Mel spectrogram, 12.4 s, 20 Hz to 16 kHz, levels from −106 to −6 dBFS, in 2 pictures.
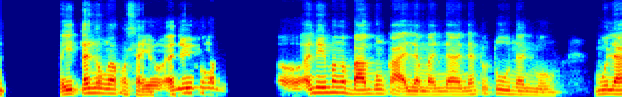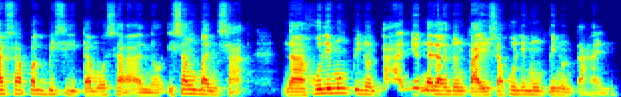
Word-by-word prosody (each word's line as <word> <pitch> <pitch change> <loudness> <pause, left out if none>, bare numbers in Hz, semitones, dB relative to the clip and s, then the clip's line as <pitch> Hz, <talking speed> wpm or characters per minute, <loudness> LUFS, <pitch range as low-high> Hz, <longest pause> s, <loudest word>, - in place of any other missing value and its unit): Ayon, - - -3 0.6
may 155 +3 +4
tanong 175 -1 +5
ako 165 -4 +3
sa'yo, 120 -3 0
ano - - +3
'yong 190 +1 +2
mga 195 -1 -1 0.7
oo, - - -1
ano - - +3
'yong 200 +1 +5
mga 205 - +3
bagong 155 +2 +5
kaalaman 130 -2 +2
na, 125 -1 +2
natutunan 140 0 -3
mo, 110 -1 -9 0.3
mula 150 0 +4
sa 150 0 -3
pagbisita 140 -3 -4
mo 125 0 -6
sa 125 - -4
ano, 105 -2 -6
isang 160 +5 -1
bansa, 125 -3 -4 0.3
na 120 -1 +1
huli 165 +9 +2
mong 185 0 -2
pinuntahan? 140 -3 -6
'Yon 125 - -4
na 145 - +4
lang, 140 -2 +2
do'n 135 0 -4
tayo 120 0 +2
sa 125 0 -5
huli 140 -1 -5
mong 135 -1 -4
pinuntahan. 110 - -9
135 Hz, 185 wpm, -23 LUFS, 125-155 Hz, 0.7 s, tanong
